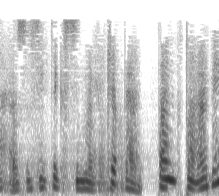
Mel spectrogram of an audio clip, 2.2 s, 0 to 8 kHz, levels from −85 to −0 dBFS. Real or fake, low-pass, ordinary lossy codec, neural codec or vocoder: fake; 7.2 kHz; MP3, 24 kbps; codec, 16 kHz, 0.5 kbps, FreqCodec, smaller model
